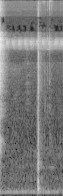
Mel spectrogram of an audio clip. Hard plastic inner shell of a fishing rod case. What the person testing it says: Ini adalah material yang keras, dan ketika diketuk seperti ini, akan terasa kokoh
